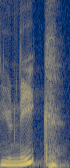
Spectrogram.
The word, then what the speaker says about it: UniK: There is a project, a Linux Foundation project called Unique, UNIK, or UN. It's spelled in a funny way, but it's a unikernel generator project.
